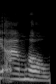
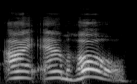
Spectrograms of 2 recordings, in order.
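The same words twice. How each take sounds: First: Said in the usual way. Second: Loud, higher, emphatic affirmation; like meaning it. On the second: Shown as a demonstration. Host urging viewers to mean the mantra, loud and emphatic. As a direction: belt it out with full conviction. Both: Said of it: "Say it like you mean it".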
